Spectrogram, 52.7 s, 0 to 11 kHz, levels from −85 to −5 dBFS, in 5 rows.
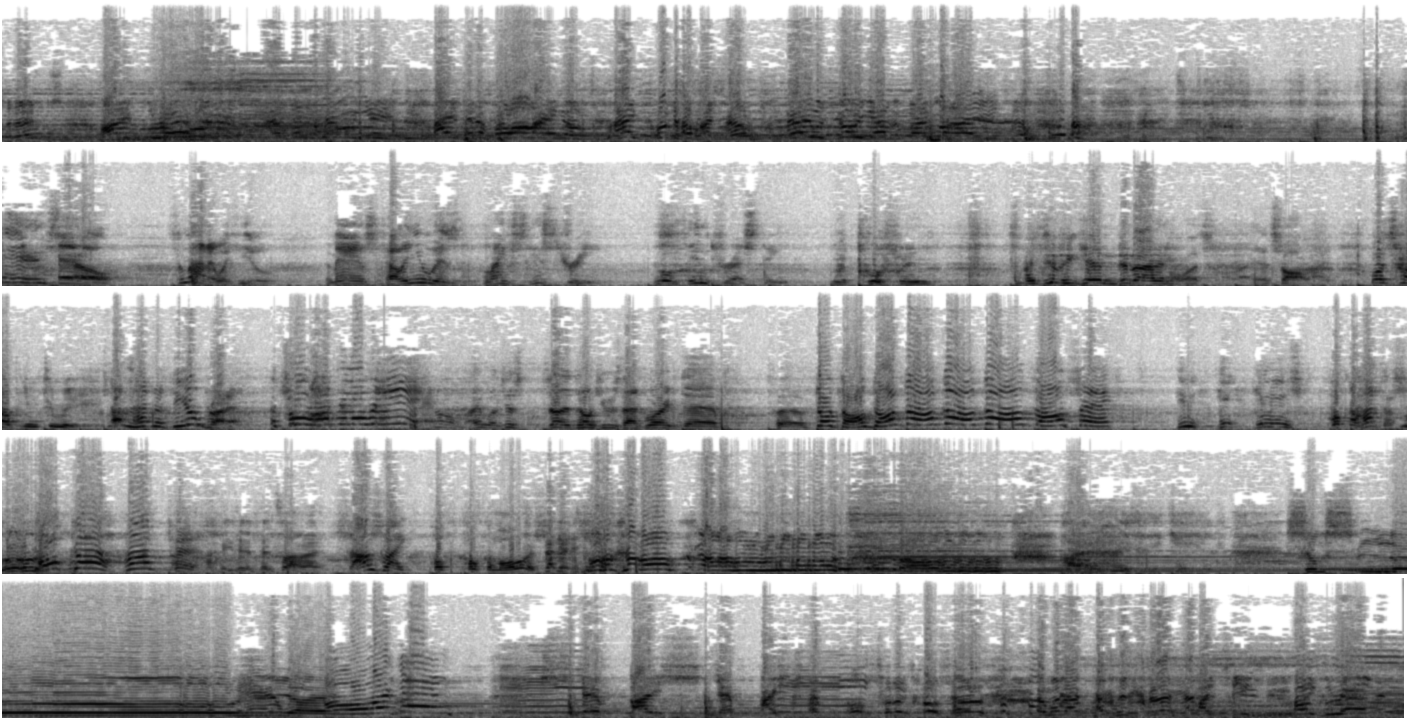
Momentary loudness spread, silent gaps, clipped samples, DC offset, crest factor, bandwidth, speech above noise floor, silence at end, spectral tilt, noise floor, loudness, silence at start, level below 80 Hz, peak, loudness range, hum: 14 LU; none; 3%; under 0.1%; 8 dB; 11 kHz; 21 dB; 0 s; -4.5 dB/octave; -29 dBFS; -8 LUFS; 0 s; -30 dBFS; 0 dBFS; 8 LU; none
